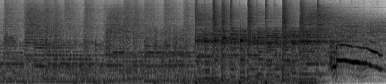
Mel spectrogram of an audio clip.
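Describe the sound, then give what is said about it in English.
A dog, Dracula's dog from the Crown International Pictures film Dracula's Dog, barks and growls repeatedly over a loud, dense orchestral score, with the noise ending in a long, falling whine-like tone. No one speaks. “Dracula's dog, the meanest vampire of them all, has a four-legged friend and he's out for blood.”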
